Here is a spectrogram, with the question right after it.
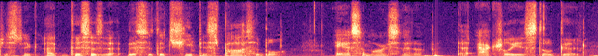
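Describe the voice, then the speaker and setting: A man whispers at a moderate pace. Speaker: ASMR creator. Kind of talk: soft-spoken ASMR ramble to camera. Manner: casual, rambling, humorous.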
